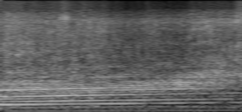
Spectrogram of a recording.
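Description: Loud racing cars roar past with tires squealing, a sustained, close engine drone with steady tonal whine and no talk over it.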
